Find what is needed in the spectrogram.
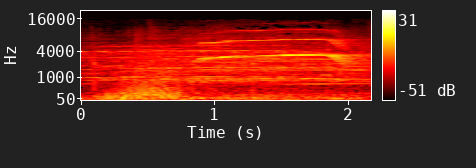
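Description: Electronic logo sting: several synthetic tones glide upward and then hold steady, over a heavy low rumble in the first second.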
